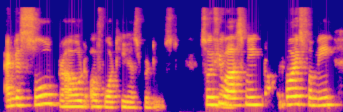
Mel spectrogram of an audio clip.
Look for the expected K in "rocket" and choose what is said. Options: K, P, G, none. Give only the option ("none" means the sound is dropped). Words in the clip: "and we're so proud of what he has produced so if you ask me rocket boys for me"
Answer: none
